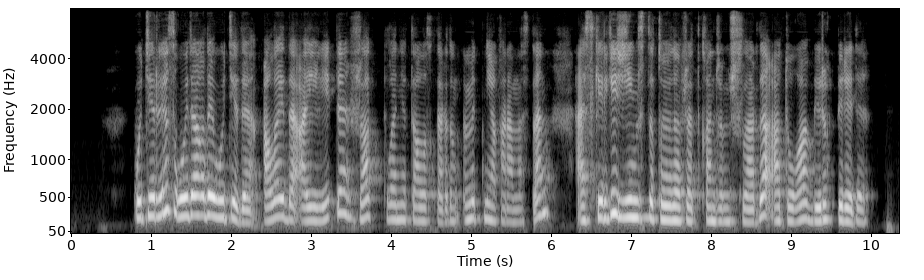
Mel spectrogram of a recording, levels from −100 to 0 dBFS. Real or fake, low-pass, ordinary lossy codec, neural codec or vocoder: fake; none; none; codec, 16 kHz, 4 kbps, FunCodec, trained on LibriTTS, 50 frames a second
